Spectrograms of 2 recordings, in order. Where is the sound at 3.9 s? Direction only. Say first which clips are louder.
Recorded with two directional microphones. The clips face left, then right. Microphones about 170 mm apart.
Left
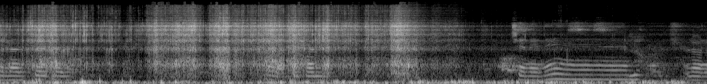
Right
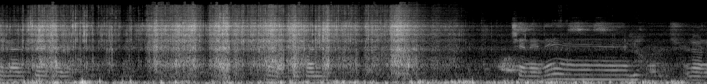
Left 1 dB; 15° left (ahead or behind).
